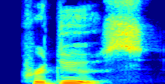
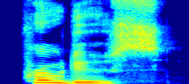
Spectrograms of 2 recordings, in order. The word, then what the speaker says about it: produce: was used to produce notice that the second syllable is stressed here produce the last word in the sentence is a noun and it's pronounced produce it means fresh fruits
